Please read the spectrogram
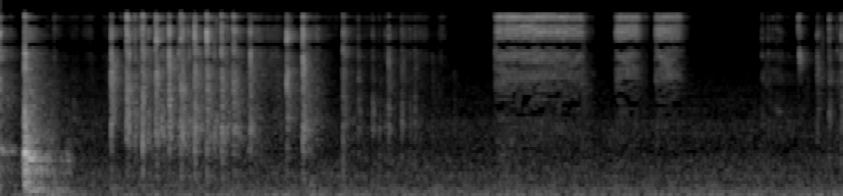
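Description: Aerosol spray paint can: a couple of sharp clicks, then a quick rattle of the mixing ball as the can is shaken, then two short hisses of spray.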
